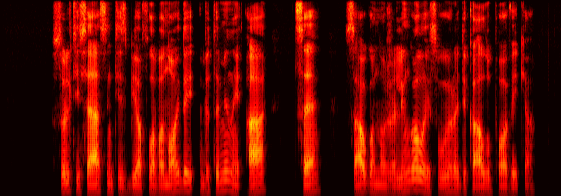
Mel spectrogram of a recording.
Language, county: Lithuanian, Kaunas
